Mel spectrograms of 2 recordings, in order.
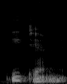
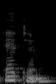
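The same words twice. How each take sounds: First: "Etam" as "EE-tum", long first E; "Etam" said EE-tum, weak ending; long-E pronunciation. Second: "Etam" as "ET-um", short first E; "Etam" said ET-um, weak ending; short-E pronunciation. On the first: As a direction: stress the ee at the start of "Etam". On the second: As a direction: start "Etam" like "met" without the m. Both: Shown as a demonstration. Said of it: "I don't know how you pronounce it".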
